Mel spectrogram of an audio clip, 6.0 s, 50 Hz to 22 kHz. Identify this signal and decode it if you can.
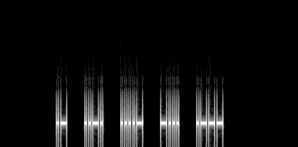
Morse code, heard as a keyed tone, about 30 wpm, spaced as for 17 wpm, 700 Hz. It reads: AF4BJ
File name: Lesson 37g - Letter x - Call Signs 30wpm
